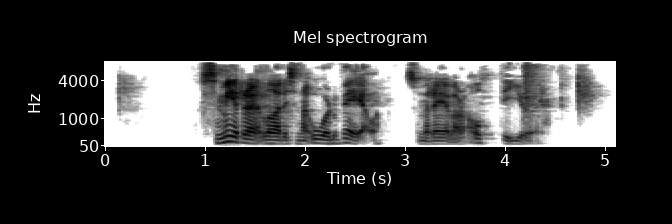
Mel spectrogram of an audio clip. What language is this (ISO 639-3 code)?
swe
